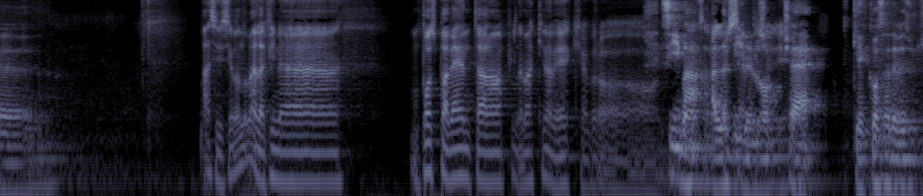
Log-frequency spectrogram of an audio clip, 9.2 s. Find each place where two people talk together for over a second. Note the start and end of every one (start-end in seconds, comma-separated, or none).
6.6-8.1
